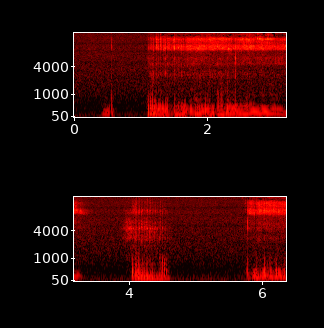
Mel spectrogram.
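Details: Shih Tzu dog snoring: deep, vibrating snorts and rumbling snores in irregular bursts with quiet gaps.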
